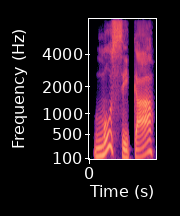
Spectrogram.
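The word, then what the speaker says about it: música: It's the same in musa and teono. Musa teleono. In these two words, we also stress the third to last syllable.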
